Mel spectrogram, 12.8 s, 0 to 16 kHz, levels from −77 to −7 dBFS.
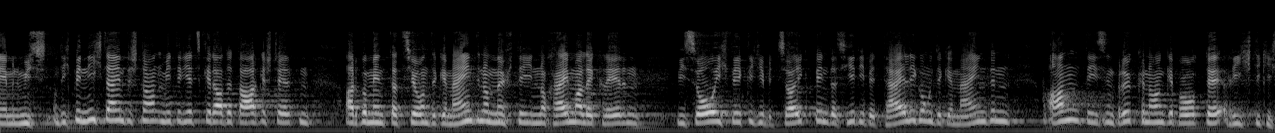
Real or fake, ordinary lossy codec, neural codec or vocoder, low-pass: real; none; none; 7.2 kHz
